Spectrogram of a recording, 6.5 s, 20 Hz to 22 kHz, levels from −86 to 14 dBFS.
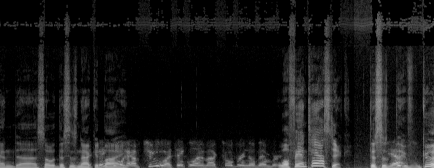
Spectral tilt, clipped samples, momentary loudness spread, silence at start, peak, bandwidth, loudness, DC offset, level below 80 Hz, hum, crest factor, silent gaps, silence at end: -5.5 dB/octave; under 0.1%; 15 LU; 0 s; -2 dBFS; over 20 kHz; -23 LUFS; under 0.1%; -52 dBFS; none; 20 dB; none; 0 s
